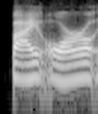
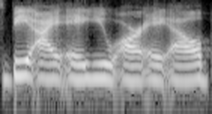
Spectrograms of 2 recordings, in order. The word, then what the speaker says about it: binaural: Just if you Google, you know, I always mispronounce this Bioral. It's Biaural, Bioral Beats.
